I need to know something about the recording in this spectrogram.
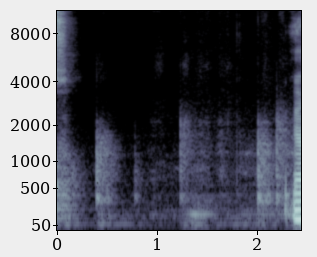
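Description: Chalk scratching on a chalkboard in a few short, faint strokes as letters are written.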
